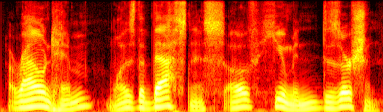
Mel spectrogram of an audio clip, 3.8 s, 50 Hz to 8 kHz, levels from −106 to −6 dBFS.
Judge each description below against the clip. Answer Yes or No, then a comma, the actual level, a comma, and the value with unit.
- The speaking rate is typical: No, slow, 125 wpm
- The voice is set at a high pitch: No, low, 120 Hz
